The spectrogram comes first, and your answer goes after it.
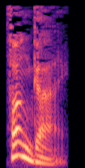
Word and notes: fungi: British English

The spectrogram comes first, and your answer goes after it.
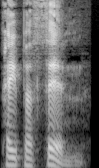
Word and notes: paper thin: British English

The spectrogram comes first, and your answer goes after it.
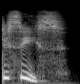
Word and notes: decease: British English

